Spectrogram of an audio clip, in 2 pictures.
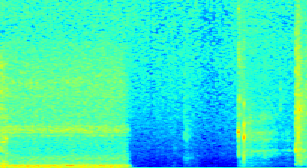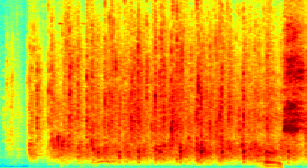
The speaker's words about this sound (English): I assume that's an applaud for me finding that.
